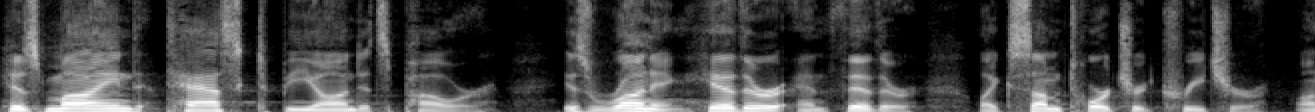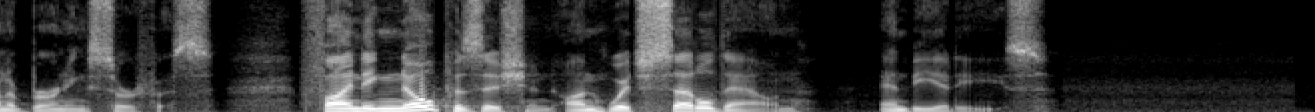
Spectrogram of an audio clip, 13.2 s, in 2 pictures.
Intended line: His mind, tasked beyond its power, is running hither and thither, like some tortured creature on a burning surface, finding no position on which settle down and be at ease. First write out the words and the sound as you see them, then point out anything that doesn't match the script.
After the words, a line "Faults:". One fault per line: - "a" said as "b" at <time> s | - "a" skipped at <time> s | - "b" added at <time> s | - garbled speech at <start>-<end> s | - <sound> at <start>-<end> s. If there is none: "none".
His mind, tasked beyond its power, is running hither and thither, like some tortured creature on a burning surface, finding no position on which settle down and be at ease.
Faults:
none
